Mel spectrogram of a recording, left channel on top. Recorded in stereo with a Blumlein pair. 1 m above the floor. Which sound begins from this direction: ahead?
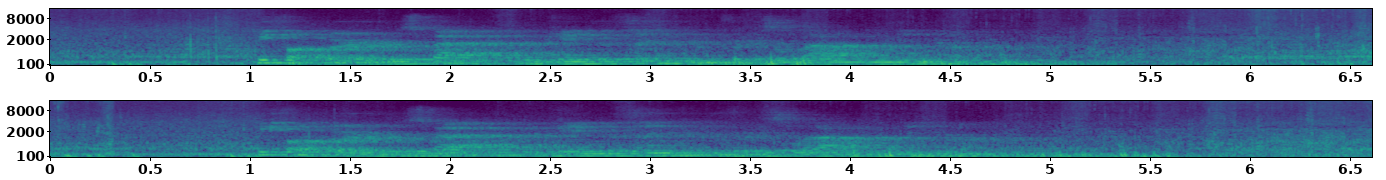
A man speaking, at 1.0 s.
